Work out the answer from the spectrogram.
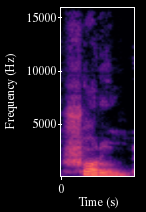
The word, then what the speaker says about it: স্মরণ: প্রথম যে নিয়মটি রয়েছে শব্দের শুরুতে ব্যঞ্জন বর্ণের সঙ্গে ম ফলা যুক্ত থাকলে সেই ম ফলার উচ্চারণ হয় না আবারো বলি কোন শব্দের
